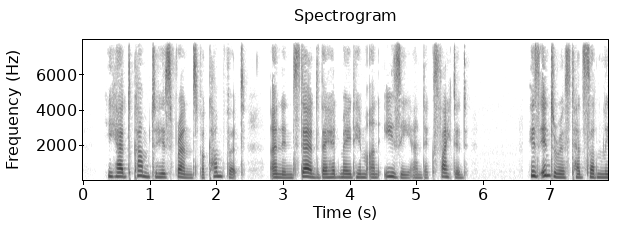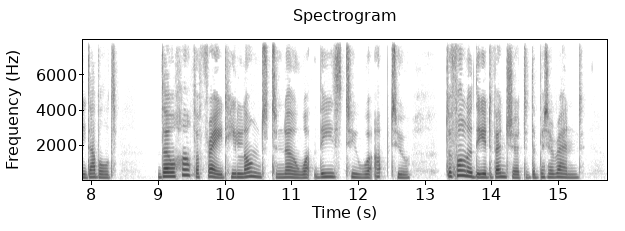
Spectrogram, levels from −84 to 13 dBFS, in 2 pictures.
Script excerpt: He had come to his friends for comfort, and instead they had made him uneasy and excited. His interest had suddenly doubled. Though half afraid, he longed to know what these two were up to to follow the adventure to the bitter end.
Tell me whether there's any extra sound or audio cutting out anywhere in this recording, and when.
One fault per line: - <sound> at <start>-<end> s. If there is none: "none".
none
